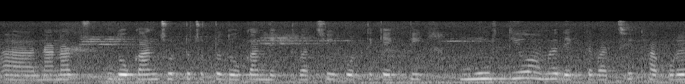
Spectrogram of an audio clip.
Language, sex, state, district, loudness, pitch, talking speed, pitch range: Bengali, female, West Bengal, Jhargram, -19 LUFS, 240 Hz, 130 wpm, 225-265 Hz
